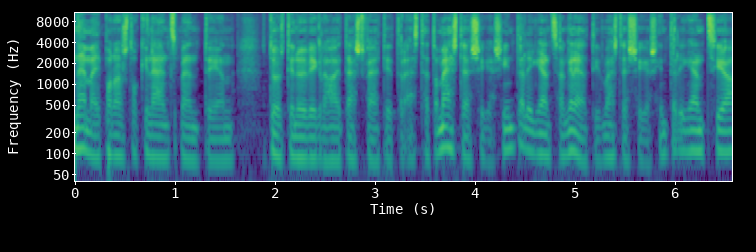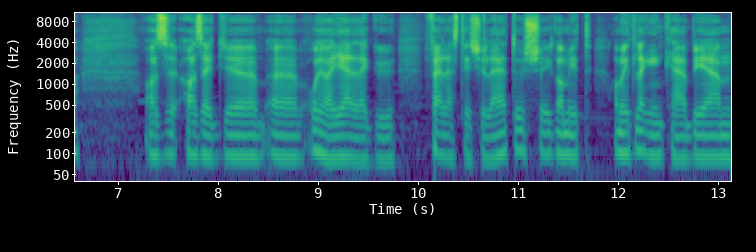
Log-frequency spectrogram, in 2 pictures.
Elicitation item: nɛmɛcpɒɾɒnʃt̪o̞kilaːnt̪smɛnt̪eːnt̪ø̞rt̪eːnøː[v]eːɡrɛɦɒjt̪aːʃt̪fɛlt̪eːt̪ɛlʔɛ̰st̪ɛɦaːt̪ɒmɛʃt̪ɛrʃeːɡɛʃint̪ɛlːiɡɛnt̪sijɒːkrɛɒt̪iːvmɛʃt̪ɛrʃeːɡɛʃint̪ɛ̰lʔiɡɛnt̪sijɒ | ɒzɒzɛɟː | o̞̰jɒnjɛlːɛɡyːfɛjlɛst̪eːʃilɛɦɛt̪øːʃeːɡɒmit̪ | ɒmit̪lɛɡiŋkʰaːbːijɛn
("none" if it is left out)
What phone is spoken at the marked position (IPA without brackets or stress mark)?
v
